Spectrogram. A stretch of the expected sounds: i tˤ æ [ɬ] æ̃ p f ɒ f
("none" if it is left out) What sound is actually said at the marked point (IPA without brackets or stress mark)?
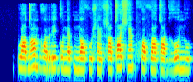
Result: ɕ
